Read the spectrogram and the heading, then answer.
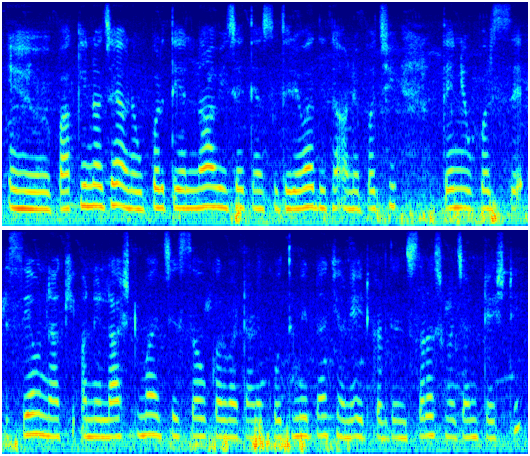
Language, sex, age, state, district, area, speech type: Gujarati, female, 18-30, Gujarat, Junagadh, rural, spontaneous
